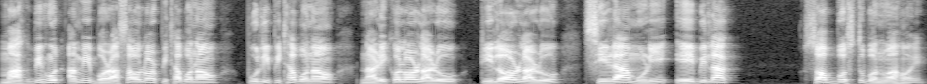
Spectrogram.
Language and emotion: Assamese, neutral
